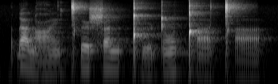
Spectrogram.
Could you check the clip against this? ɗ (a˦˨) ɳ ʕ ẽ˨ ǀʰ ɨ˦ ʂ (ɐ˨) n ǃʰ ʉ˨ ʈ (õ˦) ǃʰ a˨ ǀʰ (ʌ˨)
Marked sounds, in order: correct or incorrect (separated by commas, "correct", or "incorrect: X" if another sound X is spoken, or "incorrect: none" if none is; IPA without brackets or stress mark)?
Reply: correct, incorrect: ɐ˦, correct, incorrect: a˨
